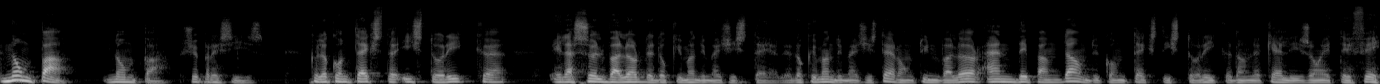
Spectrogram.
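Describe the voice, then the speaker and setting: A dark, mellow tone in an Italian accent, at a fairly slow pace with ordinary pitch variation. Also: man, fairly low pitch for a man. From Italy. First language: Italian (speaking French). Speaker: priest. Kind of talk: lecture. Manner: halting.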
